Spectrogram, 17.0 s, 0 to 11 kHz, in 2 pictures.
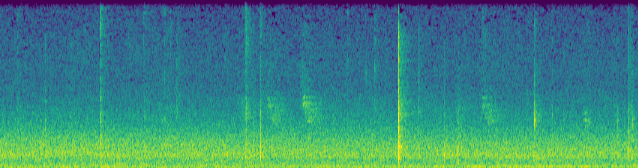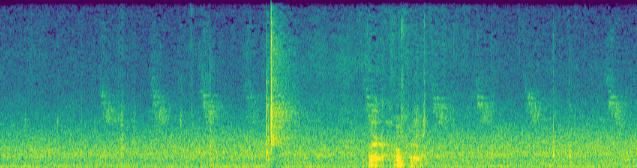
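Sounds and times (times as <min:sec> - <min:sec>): steady background noise: 0:00.0 - 0:17.0
small metal clicks and taps: 0:05.2 - 0:08.6.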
